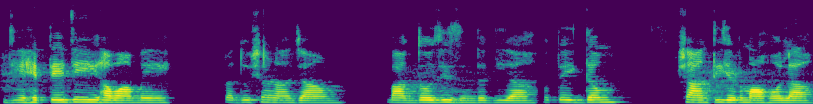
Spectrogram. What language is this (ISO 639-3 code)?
snd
